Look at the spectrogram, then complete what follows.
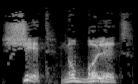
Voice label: Toughguy Bullets English, Tough Hispanic Male, Yelling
